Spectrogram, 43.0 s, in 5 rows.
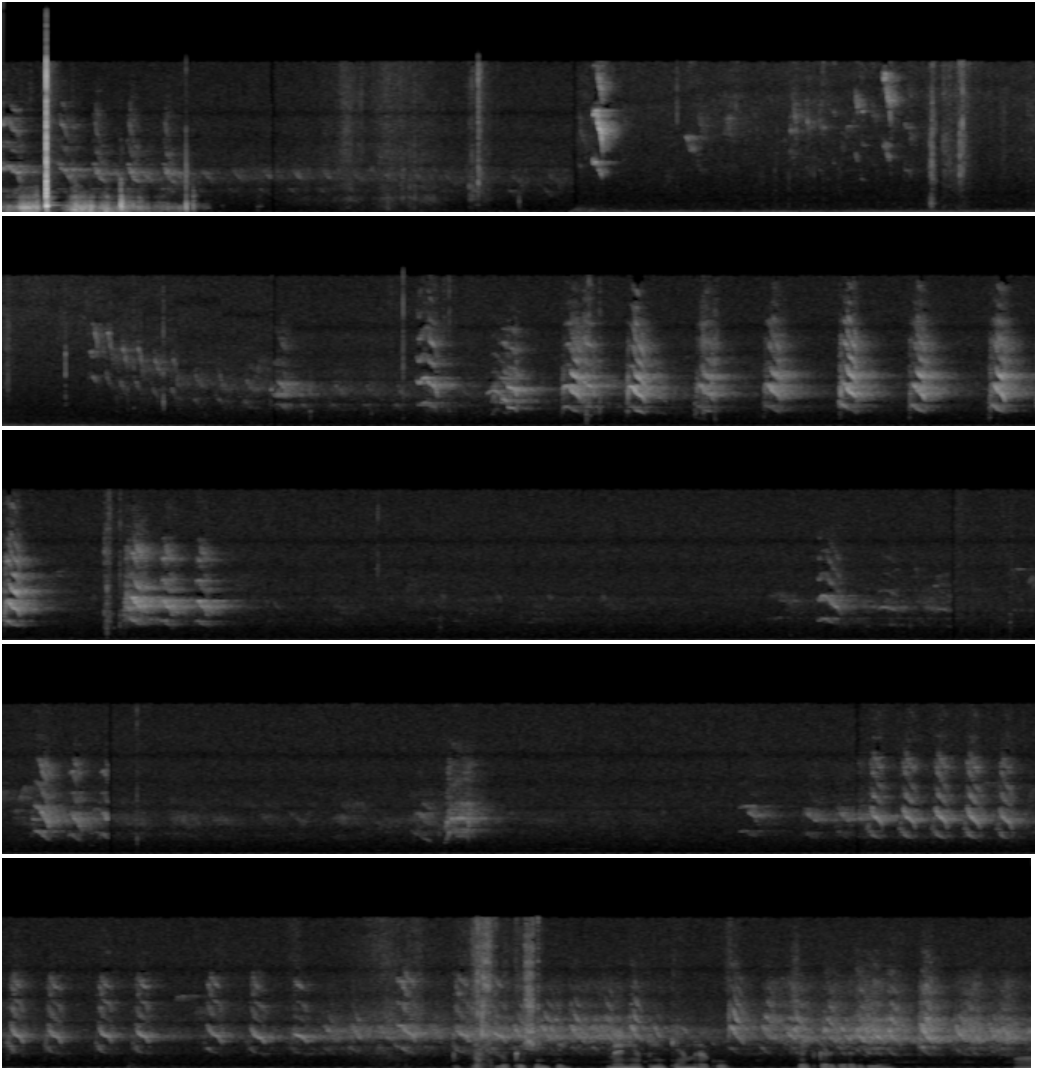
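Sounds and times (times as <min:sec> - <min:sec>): rustling and knocking of camera: 0:00.0 - 0:01.7
faint low hum: 0:00.0 - 0:43.0.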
